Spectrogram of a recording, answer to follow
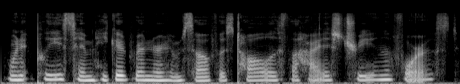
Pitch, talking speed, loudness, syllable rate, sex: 200 Hz, 220 wpm, -18 LUFS, 5.0 syllables/s, female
